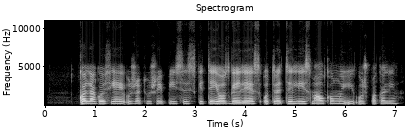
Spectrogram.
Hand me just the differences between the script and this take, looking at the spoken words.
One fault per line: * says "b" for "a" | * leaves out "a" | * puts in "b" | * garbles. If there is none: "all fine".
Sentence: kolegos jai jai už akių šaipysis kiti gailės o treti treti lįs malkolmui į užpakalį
* leaves out "jai"
* puts in "jos"
* leaves out "treti"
